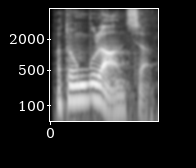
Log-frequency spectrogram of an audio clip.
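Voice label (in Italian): "atombulanza", vocabolario dialettale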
